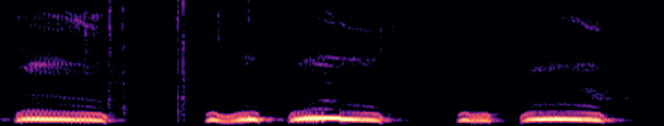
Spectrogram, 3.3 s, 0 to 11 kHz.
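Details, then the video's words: Decoy spotted dove calling in a one-ending style to draw in wild doves; mellow low coos, a brief wobbly note followed by a drawn-out, evenly held hoot, in a clean, quiet recording. "TIẾNG CHIM CU GÁY 1 HẬU RÒNG BỔI CỰC GHÉT, CU GÁY KÍCH BỔI CỰC CHẤT, TIẾNG TIẾNG CHIM MỒI"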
